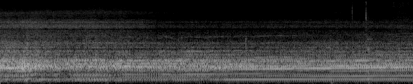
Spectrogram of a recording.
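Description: Cars in the racing video game The Crew Motorfest, a continuous whirring engine drone with steady tonal harmonics that holds at a constant moderate level, with no speech.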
